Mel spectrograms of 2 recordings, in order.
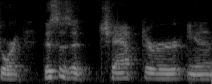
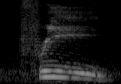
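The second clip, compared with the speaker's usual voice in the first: heavy emphasis on the word "free"; 4 semitones higher than usual. Explaining what happens when the rug is pulled out, stressing 'free'. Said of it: "With the emphasis on the word free".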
